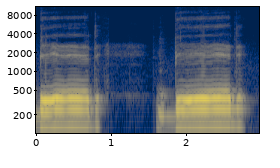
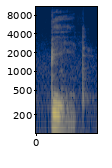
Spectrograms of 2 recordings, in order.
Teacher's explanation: if i have the sound map of a spanish speaker and someone says bid bid it changes and i hear it as bead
